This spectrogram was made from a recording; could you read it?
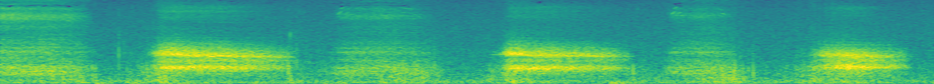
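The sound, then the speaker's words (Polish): Three slow, deep breaths taken while sitting cross-legged with a straight back, each a quiet airy inhale followed by a louder, longer whooshing exhale, spaced evenly with no talking. “Siadamy, zaplatamy nóżki na kokardki, prostujemy plecki i co robimy? Oddychamy. Trzy razy.”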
